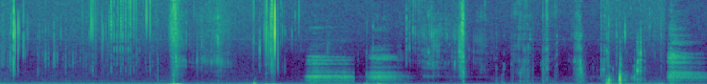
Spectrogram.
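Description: Close-up eating sounds: a person biting into and chewing a small cheeseburger, with soft crunches and a few sharp clicks and thuds scattered through.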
